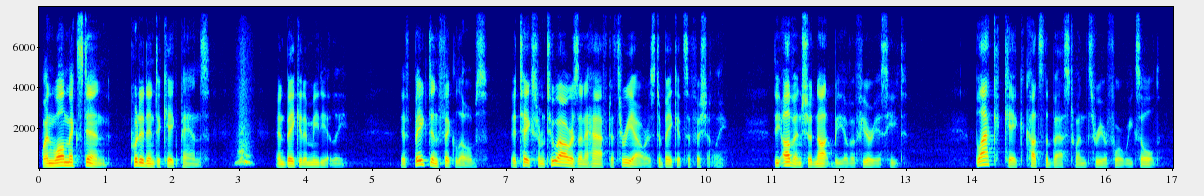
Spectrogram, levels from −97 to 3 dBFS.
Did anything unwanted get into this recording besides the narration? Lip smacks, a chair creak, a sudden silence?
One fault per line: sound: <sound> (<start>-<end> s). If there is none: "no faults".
sound: whoosh (2.8-3.2 s)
